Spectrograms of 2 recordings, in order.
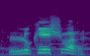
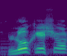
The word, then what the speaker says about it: लकेश्वर: का नाम जो है उस मंदिर का नाम लकेश्वर लोकेश्वर नहीं है लू छोटे उ की मात्रा है और छोटे ऊ की मात्रा होने की वजह से उच्चारण आता है लकेश्वर बड़ा मन में हुआ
